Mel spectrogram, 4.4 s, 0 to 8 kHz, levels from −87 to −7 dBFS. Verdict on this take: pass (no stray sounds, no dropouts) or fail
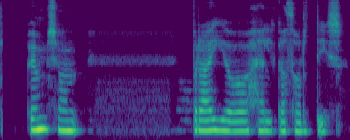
pass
